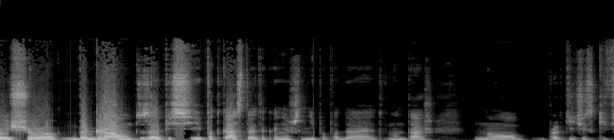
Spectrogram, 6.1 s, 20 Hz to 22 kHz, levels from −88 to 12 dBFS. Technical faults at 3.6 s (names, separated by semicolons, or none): repeated buffer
